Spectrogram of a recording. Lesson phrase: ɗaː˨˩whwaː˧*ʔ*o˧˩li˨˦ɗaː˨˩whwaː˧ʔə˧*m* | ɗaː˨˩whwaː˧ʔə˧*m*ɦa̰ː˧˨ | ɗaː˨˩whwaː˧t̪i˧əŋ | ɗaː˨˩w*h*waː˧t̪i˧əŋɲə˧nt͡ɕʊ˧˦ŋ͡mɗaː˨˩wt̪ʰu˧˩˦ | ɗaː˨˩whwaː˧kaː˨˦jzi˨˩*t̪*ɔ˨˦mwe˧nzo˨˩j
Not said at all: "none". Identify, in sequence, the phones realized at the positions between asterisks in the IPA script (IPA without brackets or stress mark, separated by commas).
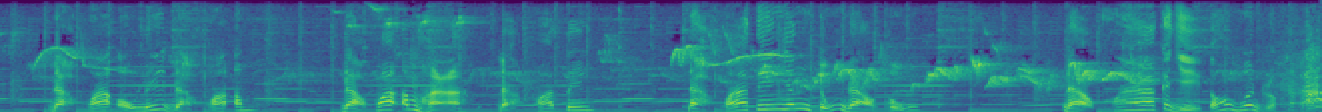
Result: ʔ, m, m, h, t̪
